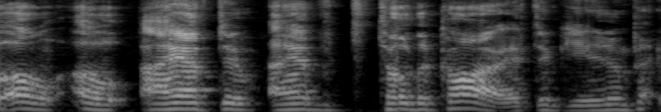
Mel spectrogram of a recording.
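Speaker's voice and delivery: high, loud and fast, flustered excuses; mock tow driver. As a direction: rattle off excuses like a nervous driver. Listener imagining the tow driver.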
